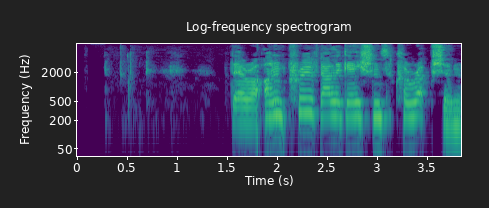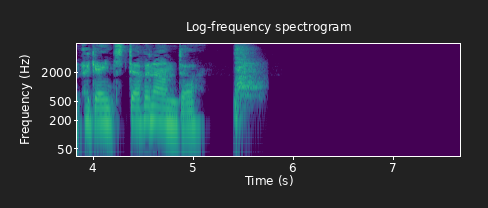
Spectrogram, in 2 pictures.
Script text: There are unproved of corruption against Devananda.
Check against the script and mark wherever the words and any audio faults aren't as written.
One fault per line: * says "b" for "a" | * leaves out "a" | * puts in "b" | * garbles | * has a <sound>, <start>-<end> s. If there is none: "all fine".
* puts in "allegations"
* has a bark, 5.4-5.8 s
